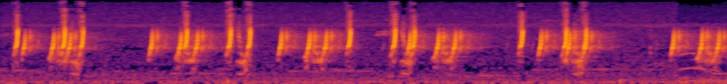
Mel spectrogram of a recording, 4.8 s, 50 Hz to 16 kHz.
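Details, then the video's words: Quail lure recording for hunting, with rapid clusters of sharp high notes in twos and threes, repeated steadily about every half second over a low rumbling background. "Best cassette /batair hunting/1000pakriny wali cassette"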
